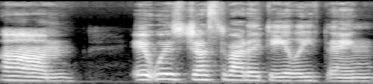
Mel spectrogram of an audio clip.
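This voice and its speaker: A woman speaks at a fairly slow pace in a normal speaking voice, with ordinary pitch variation, on a very clean recording with a silent background. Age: 40s. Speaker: abuse survivor sharing her story. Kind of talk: interview testimony.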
